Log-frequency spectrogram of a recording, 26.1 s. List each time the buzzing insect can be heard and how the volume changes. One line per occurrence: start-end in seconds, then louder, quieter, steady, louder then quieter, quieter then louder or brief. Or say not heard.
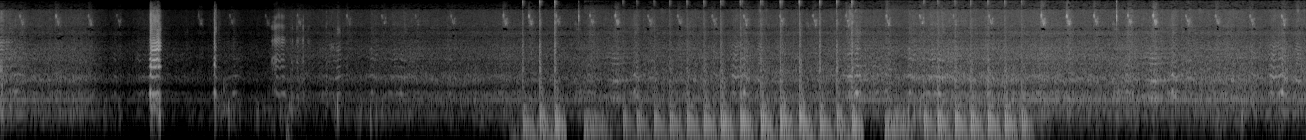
0.0-26.0 quieter then louder.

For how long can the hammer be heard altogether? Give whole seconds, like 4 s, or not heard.
10 s.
